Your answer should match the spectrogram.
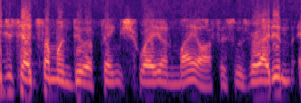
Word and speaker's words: feng shui: And the feng shui, am I pronouncing that correctly? – That's correct.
